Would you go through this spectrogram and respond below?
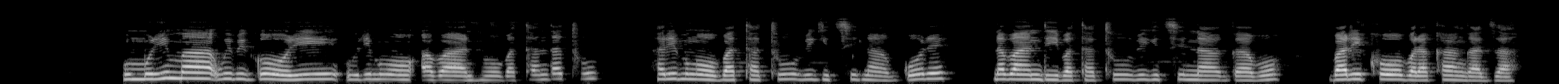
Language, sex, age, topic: Rundi, female, 25-35, agriculture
